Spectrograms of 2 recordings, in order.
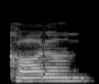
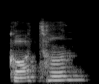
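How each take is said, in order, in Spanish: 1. Se dice con acento americano. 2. Se dice con acento británico. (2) "británico"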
